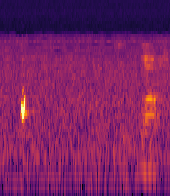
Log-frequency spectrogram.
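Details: Pet named Jigga hiccuping while asleep: a single sharp, brief hiccup, then a fainter second sound, over quiet room noise.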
